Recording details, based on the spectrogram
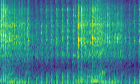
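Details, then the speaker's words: Scorpio motorcycle just back running after carburettor cleaning and decarbonising: single-cylinder idle with an uneven metallic clatter on each firing pulse from the rear; rattle not yet assessed. "a bit of a rattle in the back here like you'll hear it [Music] uh i need to assess that but that should be fine"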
